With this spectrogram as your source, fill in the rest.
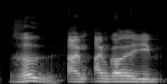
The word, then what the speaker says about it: Rode: No, I am apparently not allowed to say Rode. It's Rode.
